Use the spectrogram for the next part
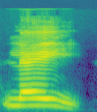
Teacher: یا ساکن تو یہ یا لین ہے ٹھیک ہے تو نرمی سے ادا ہوگا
